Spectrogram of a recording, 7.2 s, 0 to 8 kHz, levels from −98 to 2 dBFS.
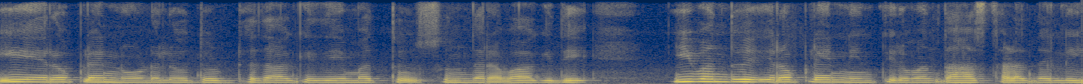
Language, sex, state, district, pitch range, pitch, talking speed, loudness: Kannada, female, Karnataka, Chamarajanagar, 175-205 Hz, 190 Hz, 110 wpm, -18 LUFS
